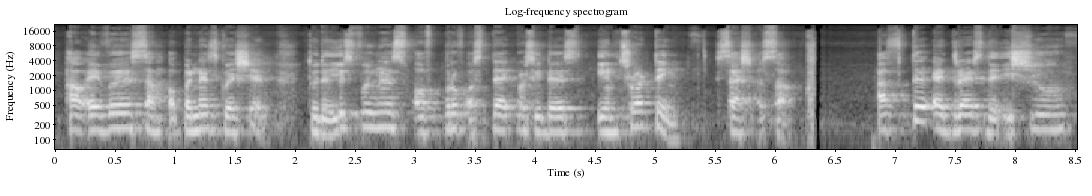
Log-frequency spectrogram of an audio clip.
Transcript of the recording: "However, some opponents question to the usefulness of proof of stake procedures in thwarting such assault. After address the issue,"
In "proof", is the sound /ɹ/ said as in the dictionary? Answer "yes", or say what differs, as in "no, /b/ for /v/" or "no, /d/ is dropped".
yes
